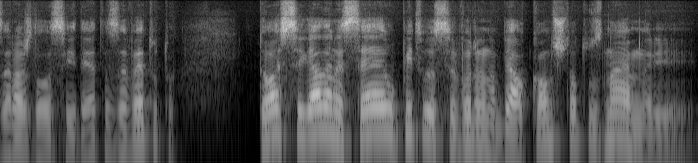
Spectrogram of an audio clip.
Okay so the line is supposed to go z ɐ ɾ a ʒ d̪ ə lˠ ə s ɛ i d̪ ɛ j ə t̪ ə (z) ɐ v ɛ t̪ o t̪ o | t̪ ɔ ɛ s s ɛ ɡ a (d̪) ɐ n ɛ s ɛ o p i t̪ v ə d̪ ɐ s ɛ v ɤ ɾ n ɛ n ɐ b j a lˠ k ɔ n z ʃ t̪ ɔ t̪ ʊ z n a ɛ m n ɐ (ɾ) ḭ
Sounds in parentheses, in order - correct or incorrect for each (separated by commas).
correct, correct, incorrect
